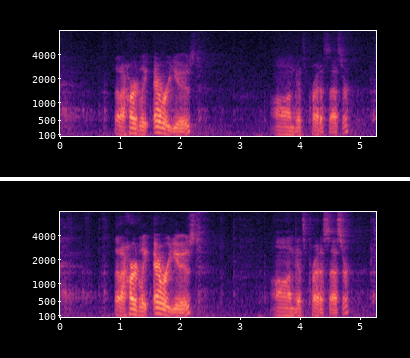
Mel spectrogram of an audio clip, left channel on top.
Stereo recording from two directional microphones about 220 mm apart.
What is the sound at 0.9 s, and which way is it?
Speech, 25° right (ahead or behind).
